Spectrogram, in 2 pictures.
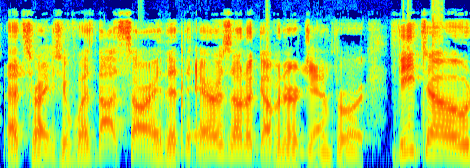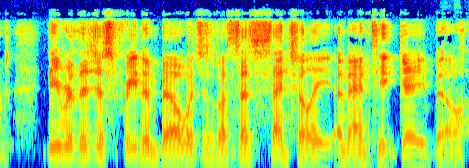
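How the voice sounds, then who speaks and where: A man's voice: mid-range voice, normal speed, gravelly, bright, forceful tone. A man co-hosting a casual political chat, quizzing his partner and teasing him with frequent laughs. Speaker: podcast co-host running a quiz.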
